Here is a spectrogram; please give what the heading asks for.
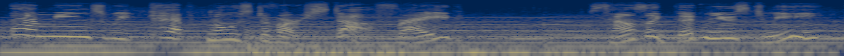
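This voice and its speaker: A woman's voice: high voice, very animated, moderate pace. A woman voicing a casual, upbeat young operative in video game story dialogue. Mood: upbeat, agreeable. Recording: music behind the voice.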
